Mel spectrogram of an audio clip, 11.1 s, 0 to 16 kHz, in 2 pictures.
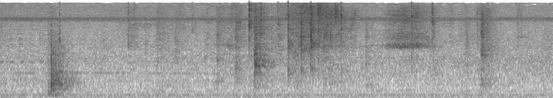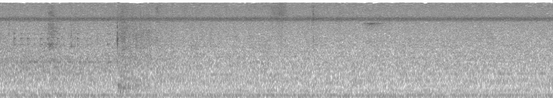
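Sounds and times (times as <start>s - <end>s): tape measure clicking and rattling: 2.3s - 4.5s.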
